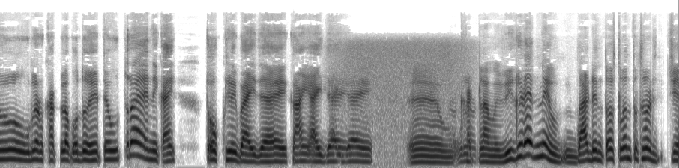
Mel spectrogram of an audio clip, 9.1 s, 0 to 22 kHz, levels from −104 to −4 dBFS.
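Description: Digital radio blending to analogue, 4.29 to 6.46 s, after "तोखली बाई जाये काई" and before "में विगड़ेद": the receiver lost digital reception and cross-faded over 0.48 s to the FM broadcast, adding hiss roughly 20 dB down and dropping the level about 2 dB.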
